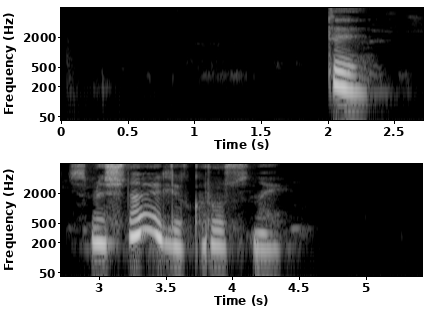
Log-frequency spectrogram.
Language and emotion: Russian, neutral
